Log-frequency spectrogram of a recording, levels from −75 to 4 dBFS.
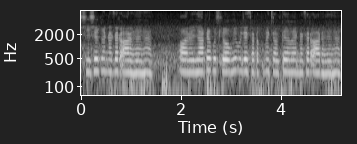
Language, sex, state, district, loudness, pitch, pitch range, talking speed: Hindi, female, Chandigarh, Chandigarh, -16 LUFS, 235 Hz, 230-245 Hz, 240 wpm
